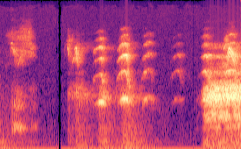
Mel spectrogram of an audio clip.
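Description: Near silence, with a faint run of short bird chirps starting about half a second in and lasting about a second.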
